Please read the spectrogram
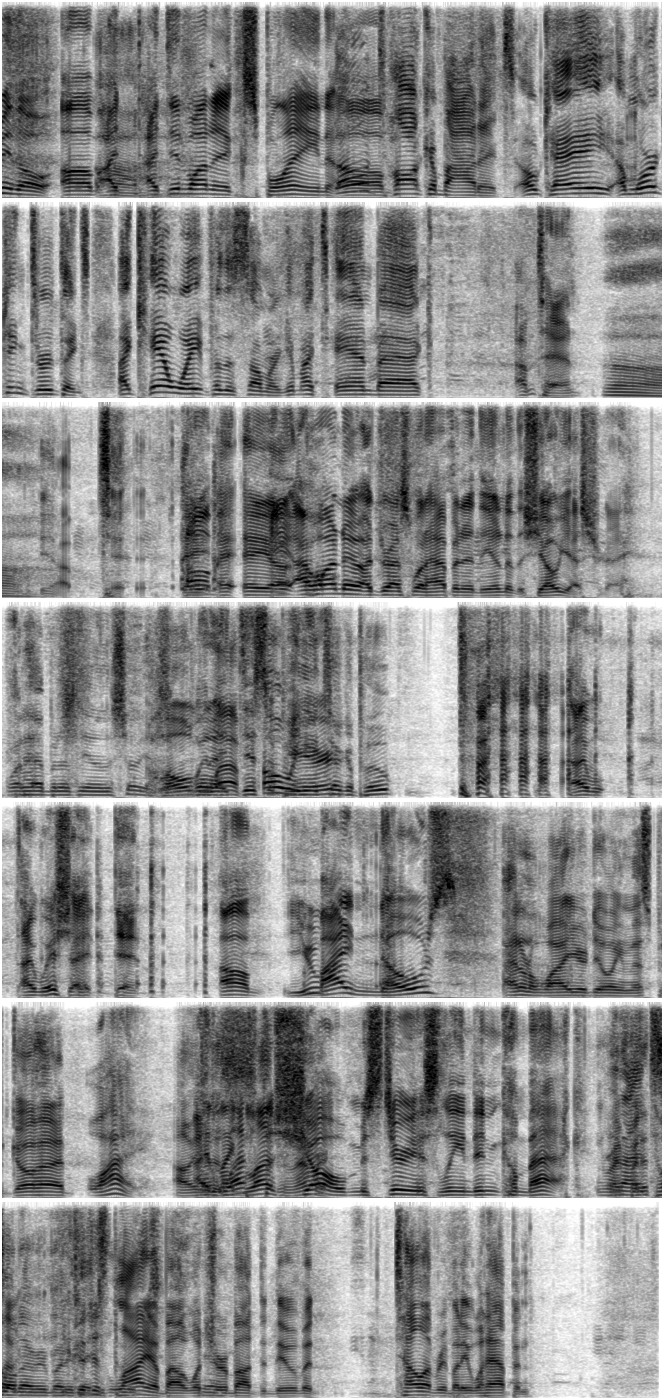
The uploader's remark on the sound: LIVE FROM THE NFL COMBINE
